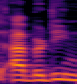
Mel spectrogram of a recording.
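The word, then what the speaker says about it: abrdn: yes a burden yeah you're supposed to pronounce aberdeen so essentially they're just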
